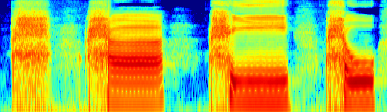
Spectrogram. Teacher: mengalir dengan deras nafasnya karena dari segi suara dia disandingkan dengan sifat rokhwah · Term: mengalir nafas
